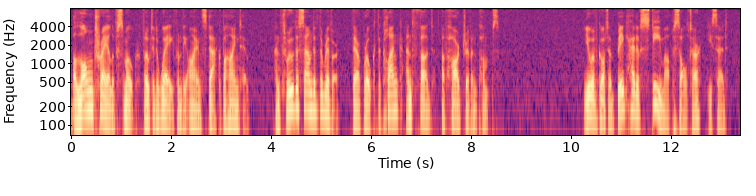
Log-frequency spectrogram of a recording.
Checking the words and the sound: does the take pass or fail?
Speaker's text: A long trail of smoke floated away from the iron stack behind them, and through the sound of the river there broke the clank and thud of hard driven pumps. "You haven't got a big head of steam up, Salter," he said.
fail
